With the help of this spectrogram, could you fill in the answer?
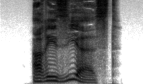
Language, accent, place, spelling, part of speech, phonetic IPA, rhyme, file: German, Germany, Berlin, arisierst, verb, [aʁiˈziːɐ̯st], -iːɐ̯st, De-arisierst.ogg
- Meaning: second-person singular present of arisieren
